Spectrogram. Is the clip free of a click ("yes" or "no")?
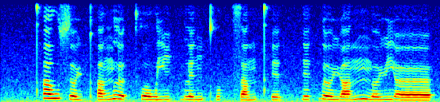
yes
